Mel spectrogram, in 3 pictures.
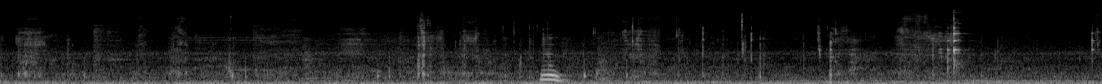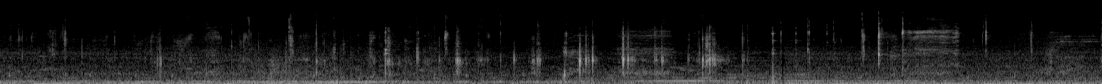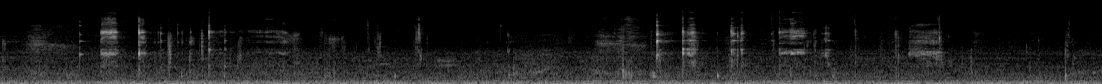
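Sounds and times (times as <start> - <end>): wet chewing and lip smacking: 3.8 - 9.5, 10.9 - 22.2, 23.7 - 27.2.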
